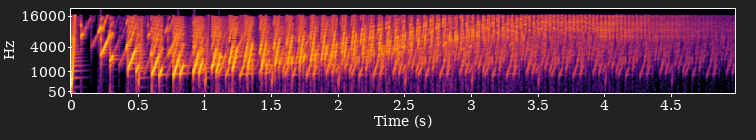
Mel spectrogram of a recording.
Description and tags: SemiQ effects 16
abstract, future, fx, sci-fi, sfx, sound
